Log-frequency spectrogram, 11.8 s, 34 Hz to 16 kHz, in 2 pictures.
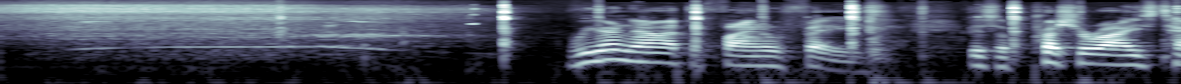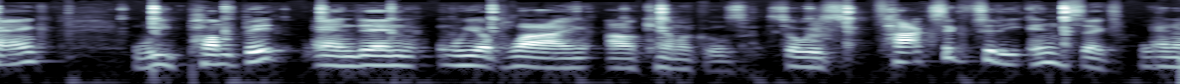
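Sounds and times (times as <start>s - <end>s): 
vacuum cleaner running during a bedbug extermination: 0.0s - 2.4s
speech: 2.8s - 11.7s.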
